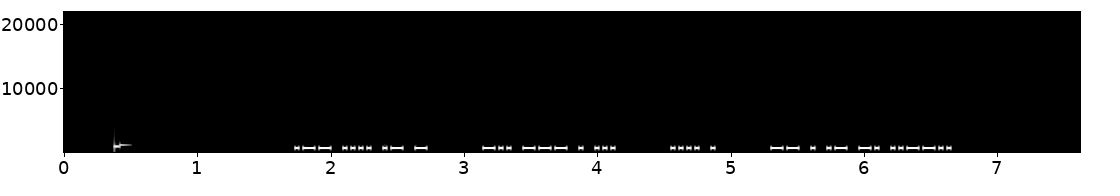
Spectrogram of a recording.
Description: Morse code, heard as a keyed tone, about 40 wpm, 700 Hz. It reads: WHAT DOES HE MEAN?
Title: 2x Word-Spacing - Sentences from Top 200 Words - 40wpm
